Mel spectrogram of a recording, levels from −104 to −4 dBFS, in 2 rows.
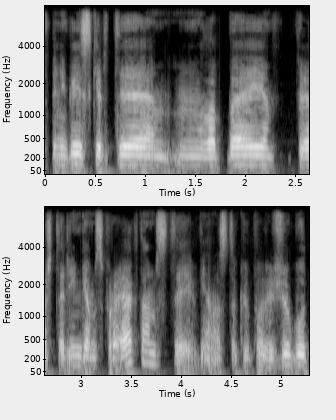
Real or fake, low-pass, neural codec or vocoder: real; 7.2 kHz; none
